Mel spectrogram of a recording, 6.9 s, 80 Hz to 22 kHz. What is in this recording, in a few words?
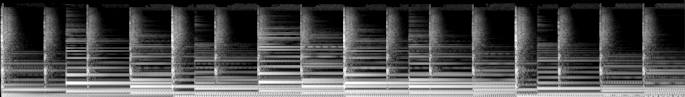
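Guitar, Accompaniment, Major Triads, C-F, 140 BPM; maj5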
